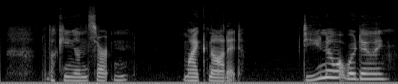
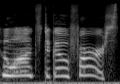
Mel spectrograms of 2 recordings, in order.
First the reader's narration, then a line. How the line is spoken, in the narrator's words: shouted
